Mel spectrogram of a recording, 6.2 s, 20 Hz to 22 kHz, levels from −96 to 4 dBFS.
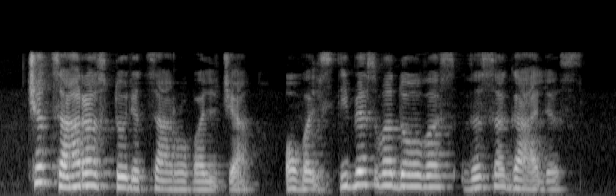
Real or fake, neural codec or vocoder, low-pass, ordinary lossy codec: real; none; 7.2 kHz; MP3, 64 kbps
